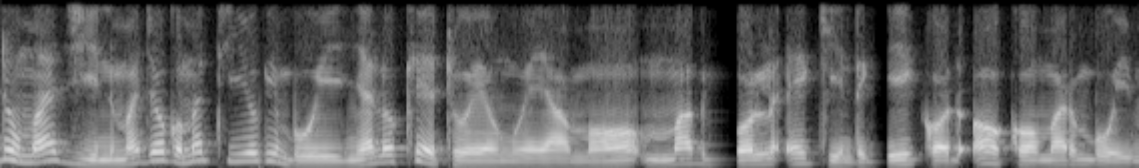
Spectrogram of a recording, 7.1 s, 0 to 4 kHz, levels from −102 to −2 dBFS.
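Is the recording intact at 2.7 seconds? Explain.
Yes, the audio at 2.7 seconds is intact, with no dropout, glitch or other fault there; the speech carries the narrow band of a G.711 call path, with nothing above 4 kHz.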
